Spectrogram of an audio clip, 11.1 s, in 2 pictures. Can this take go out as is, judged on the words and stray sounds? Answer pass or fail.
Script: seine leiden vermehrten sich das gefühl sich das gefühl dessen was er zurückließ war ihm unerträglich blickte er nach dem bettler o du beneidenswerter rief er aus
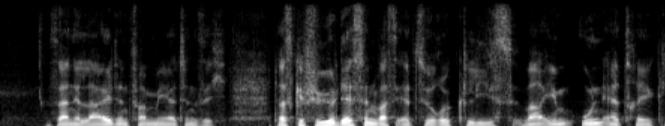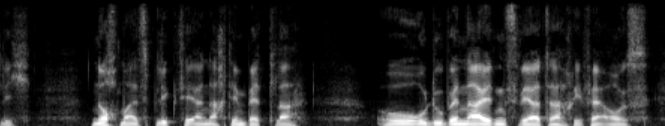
fail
